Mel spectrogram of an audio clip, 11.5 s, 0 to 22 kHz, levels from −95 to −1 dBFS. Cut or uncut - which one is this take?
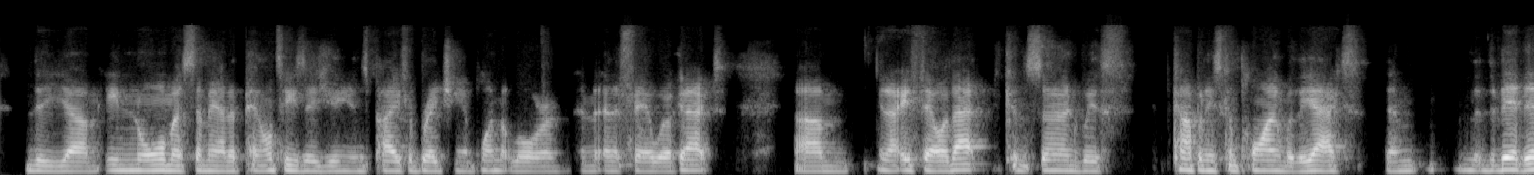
uncut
